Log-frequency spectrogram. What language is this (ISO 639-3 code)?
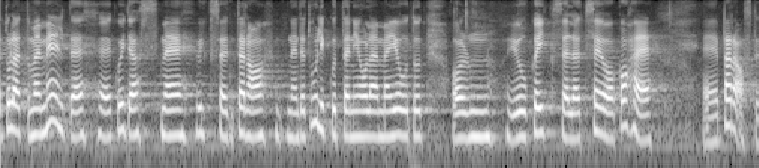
est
